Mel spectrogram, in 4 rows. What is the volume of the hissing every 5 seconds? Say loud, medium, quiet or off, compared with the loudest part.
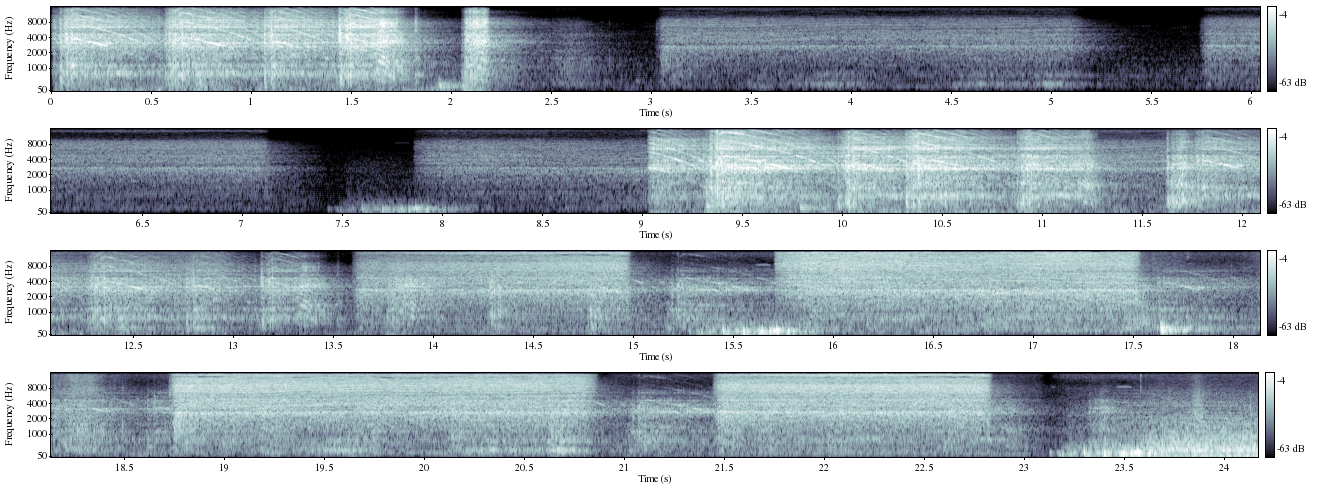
quiet, quiet, medium, loud, loud.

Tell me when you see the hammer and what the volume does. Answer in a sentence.
The hammer can't be heard in this clip.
